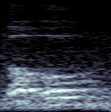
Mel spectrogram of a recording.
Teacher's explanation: there was a distinct separation between the 2 O's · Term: glottal stop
